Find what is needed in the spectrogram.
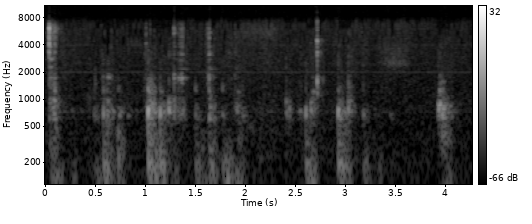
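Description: Faint, scattered clicks and taps of small stainless steel compression-fitting parts and pipe being handled.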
